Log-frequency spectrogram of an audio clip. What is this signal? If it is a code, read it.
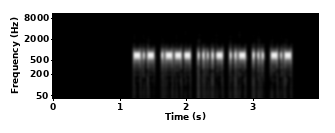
Morse code, heard as a keyed tone, about 36 wpm, 700 Hz. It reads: KJ4USK
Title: USA Call Signs - 6 Characters - 3x Character Spacing - 35wpm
